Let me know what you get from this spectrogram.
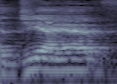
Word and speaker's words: GIF: So it's a hard G. – It's GIF.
